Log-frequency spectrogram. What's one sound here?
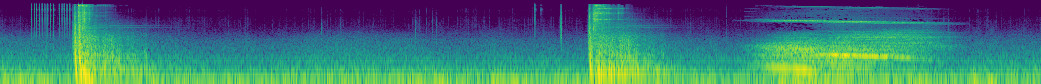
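Game menu sounds swoosh and chime.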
